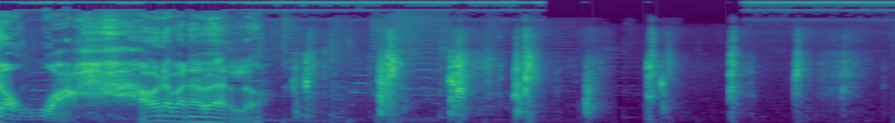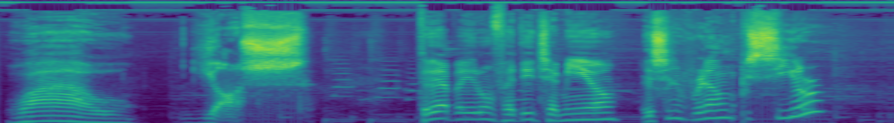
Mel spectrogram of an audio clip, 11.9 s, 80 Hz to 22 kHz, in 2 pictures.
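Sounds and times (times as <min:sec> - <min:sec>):
speech: 0:00.0 - 0:01.9, 0:06.1 - 0:08.1, 0:08.8 - 0:11.6
footsteps approaching at night: 0:00.0 - 0:06.0.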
